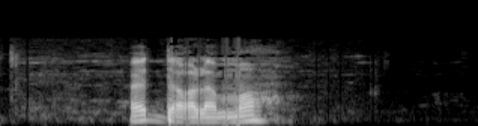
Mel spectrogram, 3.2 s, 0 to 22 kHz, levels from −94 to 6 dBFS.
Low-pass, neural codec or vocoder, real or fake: 7.2 kHz; none; real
